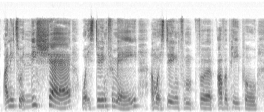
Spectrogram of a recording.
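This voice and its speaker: A lowish-voiced woman in her late forties speaks at a normal speed in a casual motivational live chat. She's a direct seller hosting the stream, talking informally and straight to listeners and repeating key phrases for emphasis.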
